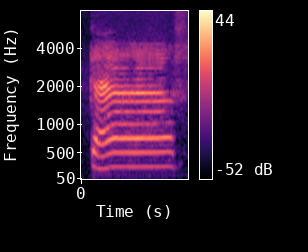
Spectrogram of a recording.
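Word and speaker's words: ك: is this over here, some some students might pronounce these both the same, but we need to now realize that both of these are pronounced differently. This over here is a thick sounding letter. This is a thin sounding letter. So this would be said as qaf, and this would be said as kaf.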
